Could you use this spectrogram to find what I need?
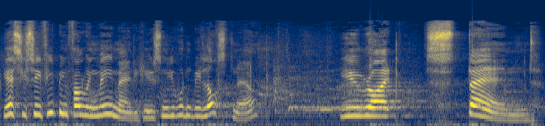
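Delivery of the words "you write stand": slow dictation. Real, not acted. Dictating a spelling test word.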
